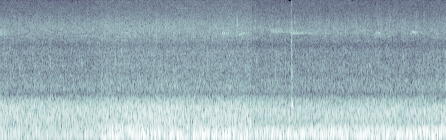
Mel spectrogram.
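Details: Steady low rushing of flowing water, like a stream or wind, with no animal calls.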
